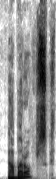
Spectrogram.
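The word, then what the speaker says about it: Khabarovsk: Kabarovsk. There we go. Exactly how you pronounce it.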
